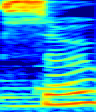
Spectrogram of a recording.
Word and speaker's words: Si: Si, pronounced like sir with a slow exhale, which is associated with the lungs.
